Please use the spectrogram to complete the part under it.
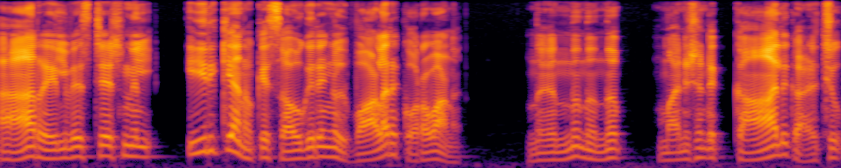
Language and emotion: Malayalam, disgusted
